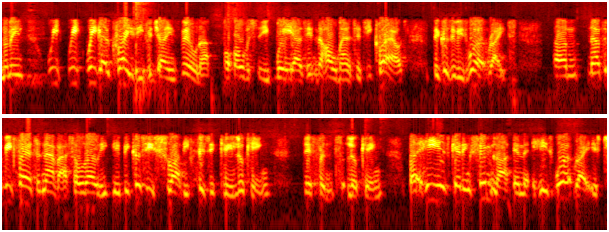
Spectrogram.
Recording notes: join by phone guest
